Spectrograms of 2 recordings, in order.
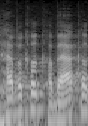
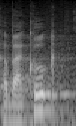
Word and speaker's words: Habakkuk: next slide please that you knew how to pronounce the name habakkuk is it habakkuk habakkuk okay there it is pronounce it just like that okay and just to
